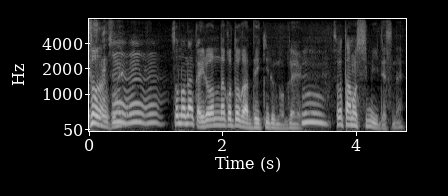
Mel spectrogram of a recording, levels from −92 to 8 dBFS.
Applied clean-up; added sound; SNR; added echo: neural mask model Resemble Enhance denoiser.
